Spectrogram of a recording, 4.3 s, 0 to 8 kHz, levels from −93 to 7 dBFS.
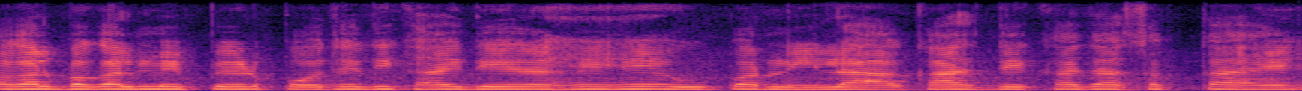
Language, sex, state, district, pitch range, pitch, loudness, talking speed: Hindi, male, Goa, North and South Goa, 190-195 Hz, 195 Hz, -19 LUFS, 195 wpm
